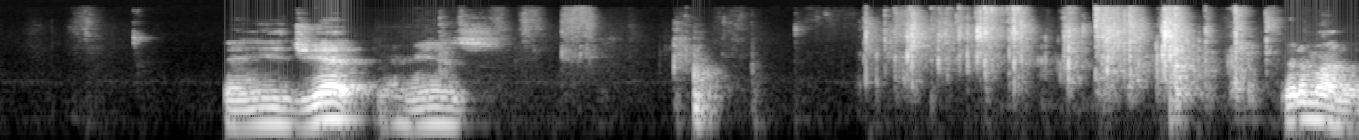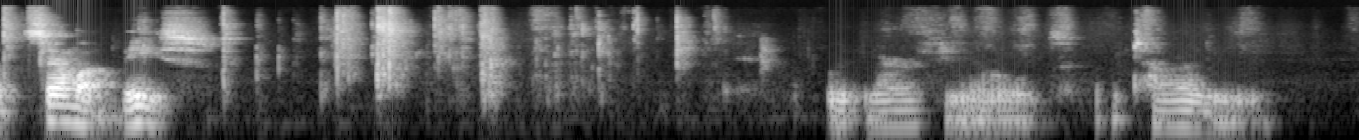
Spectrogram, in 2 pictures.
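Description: Trading cards rustle and slide as they are shuffled.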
